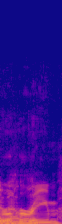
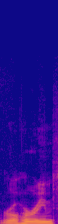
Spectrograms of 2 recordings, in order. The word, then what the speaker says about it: Rohirrim: How do you say Rohirrim. – That? Rohirrim, thank you.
